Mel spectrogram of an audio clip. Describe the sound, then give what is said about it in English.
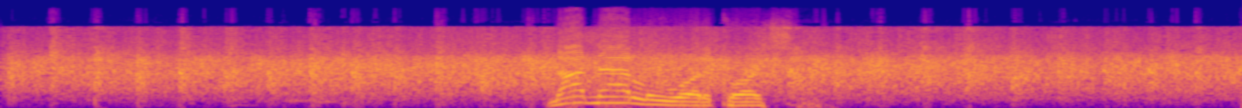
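A loud, dense round of applause fills the whole stretch at a steady level, with a voice speaking briefly over it partway through. “Let me give you a roaring round of applause.”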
